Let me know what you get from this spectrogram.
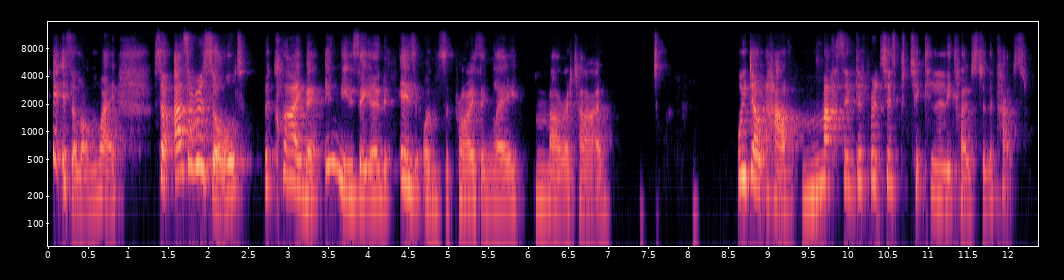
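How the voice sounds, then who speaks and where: A woman's voice: medium pitch, measured pace. Northeast english woman teaching a wine class on a video call, chatty and jokey, echoey room. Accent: Northeast England. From Northeast England. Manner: chatty, self-deprecating, lively. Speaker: wine educator. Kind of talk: online training presentation. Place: home room.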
